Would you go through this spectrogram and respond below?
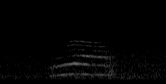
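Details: Domestic cat named Chiro, which likes sitting in a baby chair where it settles down, gives a single short meow with clear stacked harmonics, rising then falling slightly, over steady low hiss indoors.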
